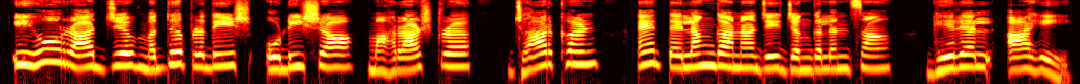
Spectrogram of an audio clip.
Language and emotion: Sindhi, neutral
